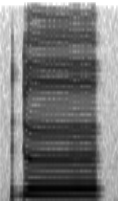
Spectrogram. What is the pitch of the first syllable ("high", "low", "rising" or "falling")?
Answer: high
